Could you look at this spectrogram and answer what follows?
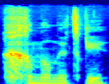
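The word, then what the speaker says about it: Chmelnytsky (Хмельницький): In fact, I have a cool story about that I'll tell in a few minutes that happened in a town called Chmelnytsky. You have to say it like that, like with a little bit of in the back of your throat.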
